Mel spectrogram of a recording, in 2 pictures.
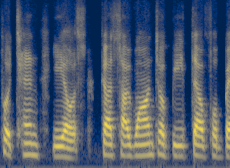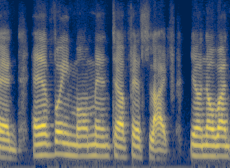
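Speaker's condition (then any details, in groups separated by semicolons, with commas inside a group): Cerebral palsy; affects speech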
